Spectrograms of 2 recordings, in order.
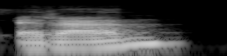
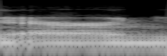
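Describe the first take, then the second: First: The name is said the original native way. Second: The name is said the anglicized English way. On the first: This is the speaker's real name. "It's Eran, but like nobody can pronounce it" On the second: This is the easy version offered to others. "just call me Aaron"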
